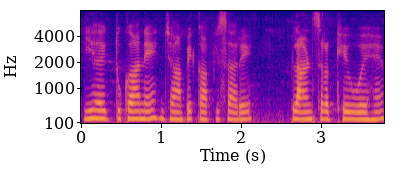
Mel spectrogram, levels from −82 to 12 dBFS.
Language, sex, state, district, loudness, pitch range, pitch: Hindi, female, Chhattisgarh, Raipur, -16 LUFS, 190-205 Hz, 195 Hz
